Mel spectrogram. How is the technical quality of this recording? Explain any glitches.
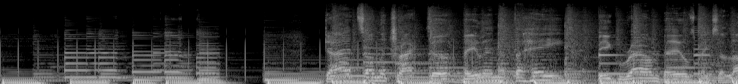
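The recording is marred by a steady ticking for roughly its first two-thirds. From the start to 4.73 s, a train of clicks sounds at a regular 5.3 per second, around thirty sharp pops of near-identical shape, their peaks roughly 5 dB above the surrounding sound, so they cut through rather than blending in. Such a uniform, evenly paced pulse train is likely interference from nearby equipment or a faulty connection or power supply repeatedly injecting the same spike.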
